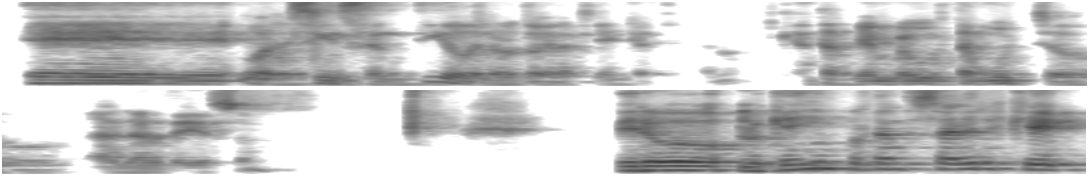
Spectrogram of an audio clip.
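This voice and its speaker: A man's voice: lowish voice, mellow. A man, giving a university class and explaining step by step, with frequent fillers and restarts. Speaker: university lecturer. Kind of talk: online class lecture. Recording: echoey room.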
